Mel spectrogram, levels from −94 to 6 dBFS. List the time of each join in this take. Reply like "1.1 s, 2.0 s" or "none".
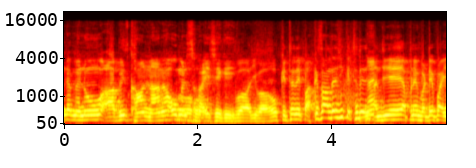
4.6 s

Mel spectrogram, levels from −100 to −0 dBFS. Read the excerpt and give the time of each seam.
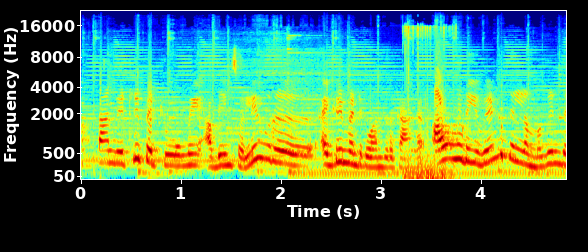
3.5 s

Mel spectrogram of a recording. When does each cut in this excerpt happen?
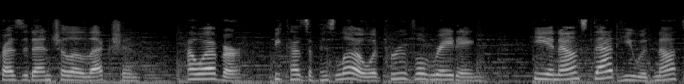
2.1 s

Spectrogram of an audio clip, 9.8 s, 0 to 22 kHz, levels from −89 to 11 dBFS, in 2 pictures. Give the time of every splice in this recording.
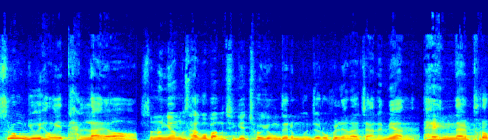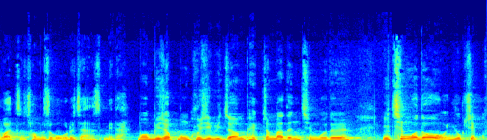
1.3 s, 6.1 s

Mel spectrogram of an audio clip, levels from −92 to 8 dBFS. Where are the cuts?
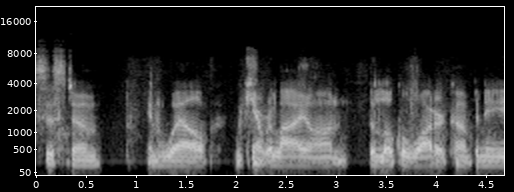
none

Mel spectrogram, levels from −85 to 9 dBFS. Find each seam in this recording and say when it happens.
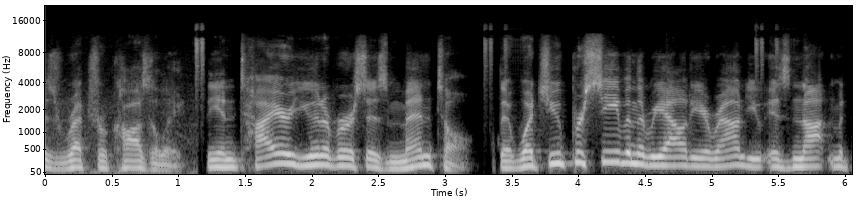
1.1 s

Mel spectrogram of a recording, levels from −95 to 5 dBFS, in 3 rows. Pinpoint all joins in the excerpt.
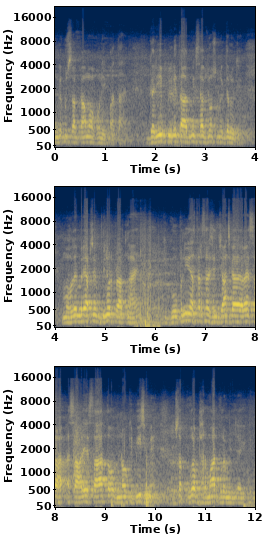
none

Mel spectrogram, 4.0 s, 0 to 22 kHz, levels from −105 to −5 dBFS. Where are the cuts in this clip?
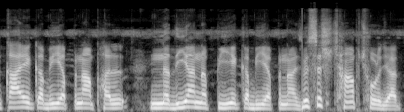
3.0 s

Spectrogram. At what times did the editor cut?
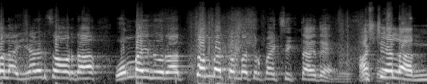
none

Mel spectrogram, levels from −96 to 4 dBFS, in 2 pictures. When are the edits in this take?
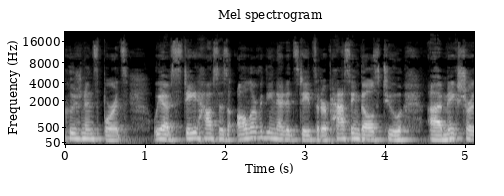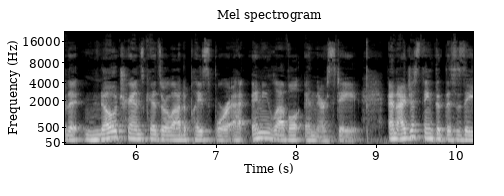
7.3 s

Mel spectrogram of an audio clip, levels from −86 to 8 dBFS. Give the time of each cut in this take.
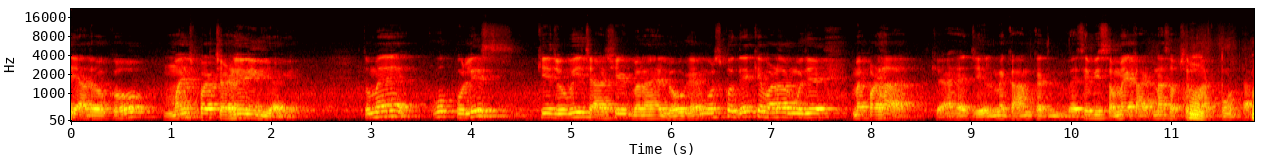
none

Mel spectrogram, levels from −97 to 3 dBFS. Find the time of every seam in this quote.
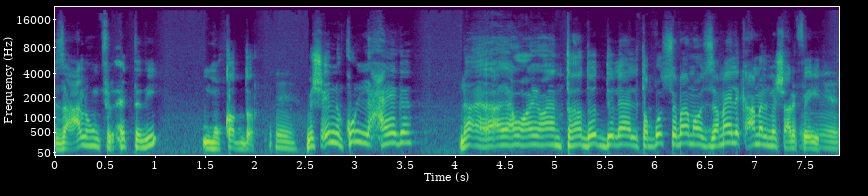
none

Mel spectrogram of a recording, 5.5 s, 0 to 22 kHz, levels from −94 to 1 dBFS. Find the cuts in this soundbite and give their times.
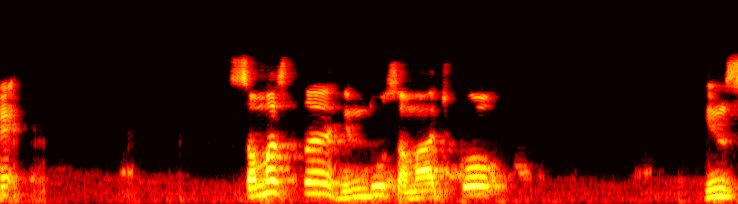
none

